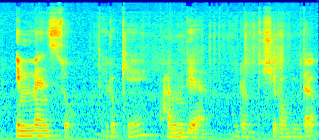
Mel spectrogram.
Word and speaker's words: inmenso: 그 다음에 immenso, inmenso인데 뒤에 둘 다 m이 n 뒤에 m이 와가지고 그냥 m 발음이 immenso, 이렇게 광대한 이런 뜻이라고 합니다.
